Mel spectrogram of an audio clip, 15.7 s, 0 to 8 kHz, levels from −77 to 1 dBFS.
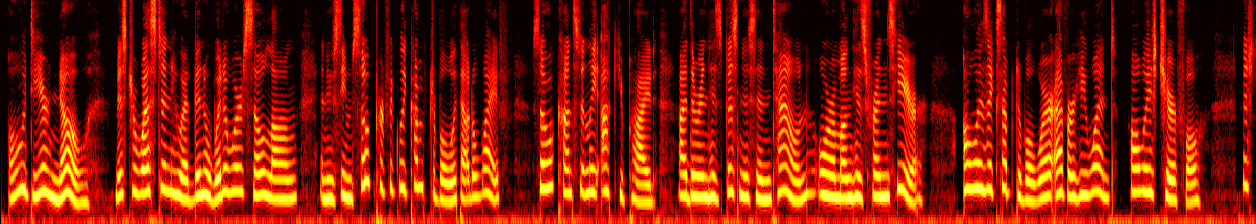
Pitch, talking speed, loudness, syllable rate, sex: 265 Hz, 160 wpm, -16 LUFS, 5.4 syllables/s, female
